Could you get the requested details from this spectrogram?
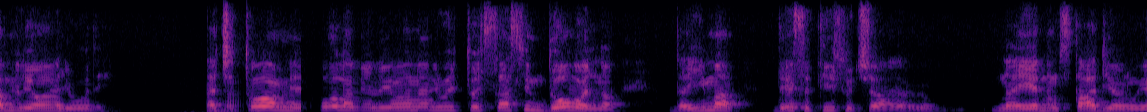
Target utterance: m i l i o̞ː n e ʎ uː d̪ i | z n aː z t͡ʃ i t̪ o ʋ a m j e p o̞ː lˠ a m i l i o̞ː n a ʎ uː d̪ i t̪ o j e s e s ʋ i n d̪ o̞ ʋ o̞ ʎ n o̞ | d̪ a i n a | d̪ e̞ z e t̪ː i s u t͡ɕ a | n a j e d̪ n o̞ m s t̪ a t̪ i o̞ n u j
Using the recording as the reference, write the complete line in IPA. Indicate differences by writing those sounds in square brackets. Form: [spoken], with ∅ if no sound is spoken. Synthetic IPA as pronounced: m i l i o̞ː n [a] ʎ uː d̪ i | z n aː [∅] t͡ʃ i t̪ o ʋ a m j e p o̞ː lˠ a m i l i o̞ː n a ʎ uː d̪ i t̪ o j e s [a] s ʋ i [m] d̪ o̞ ʋ o̞ ʎ n o̞ | d̪ a i [m] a | d̪ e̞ [s] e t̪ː i s u t͡ɕ a | n a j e d̪ n o̞ m s t̪ a [d̪] i o̞ n u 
